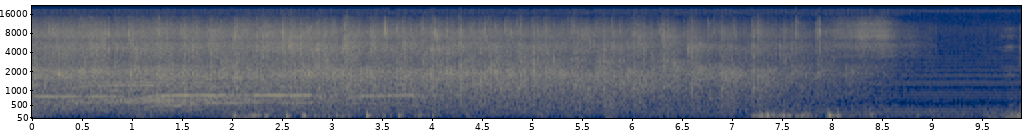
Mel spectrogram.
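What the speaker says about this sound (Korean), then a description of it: "힘찬 박수로 환영해 주시기 바랍니다." A church congregation welcomes its pastor with warm, crowded clapping, strong at first and then gradually thinning and fading, with a few louder knocks near the end before it drops away.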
